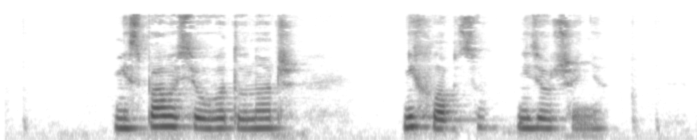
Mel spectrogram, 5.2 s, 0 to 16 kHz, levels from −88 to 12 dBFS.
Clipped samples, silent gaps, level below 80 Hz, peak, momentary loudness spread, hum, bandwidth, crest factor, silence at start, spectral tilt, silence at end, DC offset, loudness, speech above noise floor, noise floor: under 0.1%; none; -70 dBFS; -14 dBFS; 15 LU; none; 11.5 kHz; 18 dB; 0.85 s; -3.5 dB/octave; 0.7 s; under 0.1%; -30 LUFS; 45 dB; -74 dBFS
